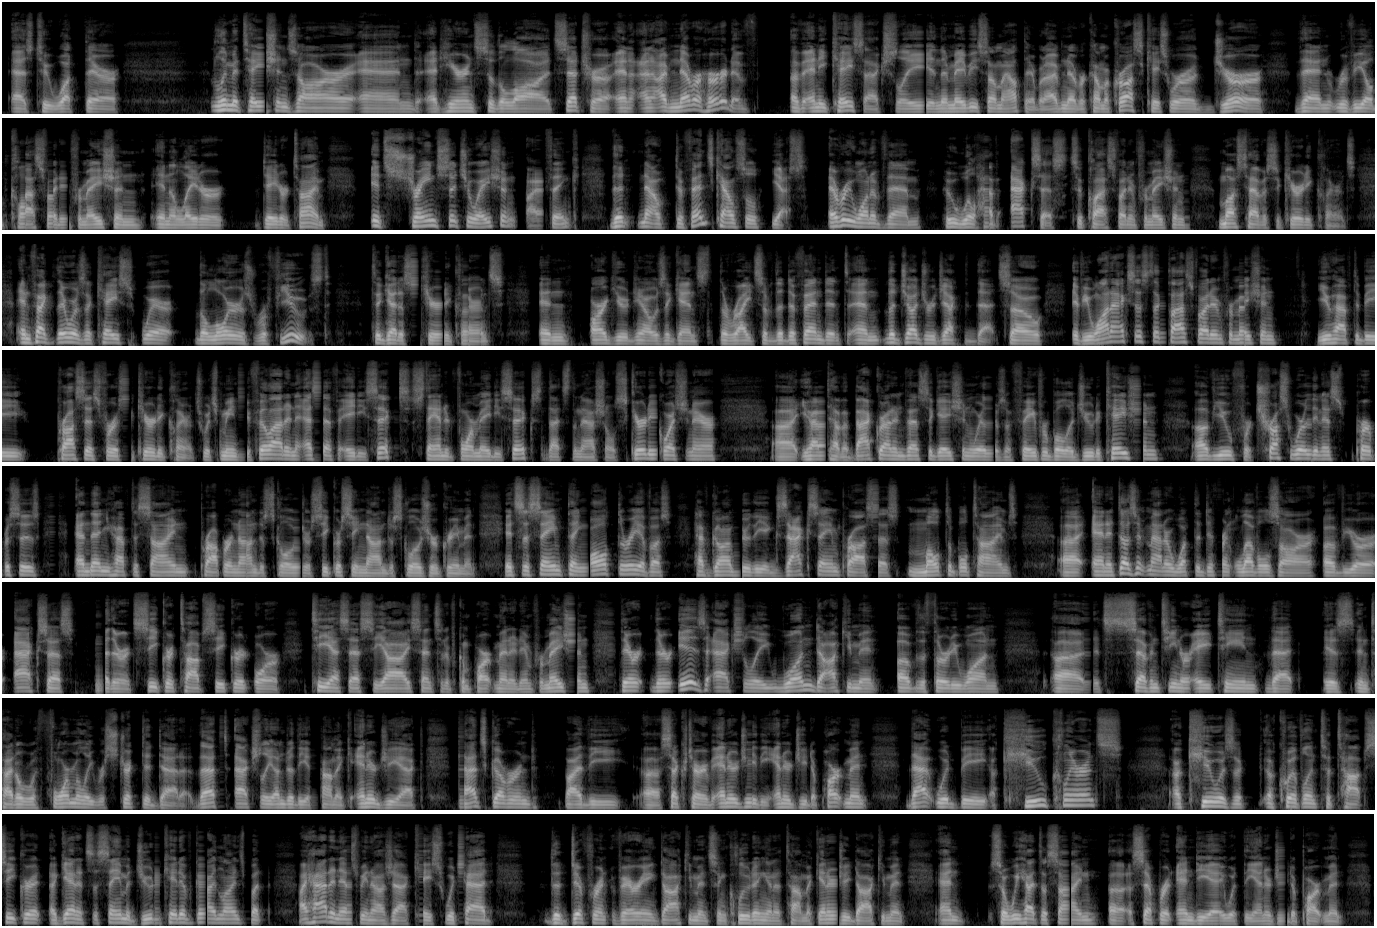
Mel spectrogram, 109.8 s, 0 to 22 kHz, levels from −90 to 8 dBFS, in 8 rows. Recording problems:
choppy; occasionally; 3% of the speech affected

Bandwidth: 14.5 kHz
